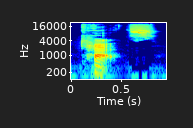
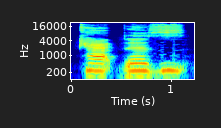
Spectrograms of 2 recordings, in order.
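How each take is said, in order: First: The word ends with a plain "s" sound. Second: The word ends with an extra "iz" syllable. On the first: The speaker calls it right. "this word has to be cats" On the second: The speaker calls it wrong. "that doesn't sound correct"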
